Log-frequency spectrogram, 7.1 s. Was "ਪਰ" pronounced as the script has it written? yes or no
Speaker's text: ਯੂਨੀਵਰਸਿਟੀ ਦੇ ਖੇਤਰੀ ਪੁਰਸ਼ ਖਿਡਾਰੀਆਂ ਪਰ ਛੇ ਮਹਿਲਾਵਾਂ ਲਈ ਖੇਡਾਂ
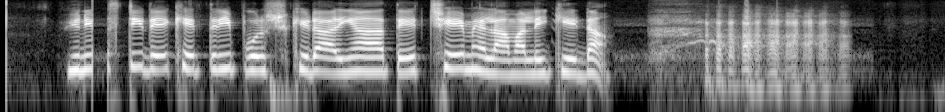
no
